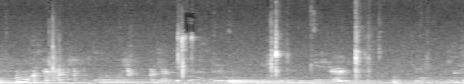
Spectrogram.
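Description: Small plastic bricks click and snap together in someone's hands.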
